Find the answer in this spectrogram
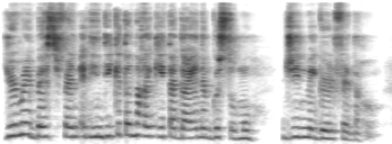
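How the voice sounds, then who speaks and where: A woman's voice: sits high, fast talker, lightly acted. A woman doing a blunt teasing young guy. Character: blunt teasing young male best friend. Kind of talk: skit role-play.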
